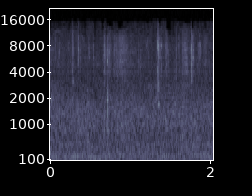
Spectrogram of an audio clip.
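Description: Low background noise with a faint steady hum and a few soft, isolated clicks; no clear sound event.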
